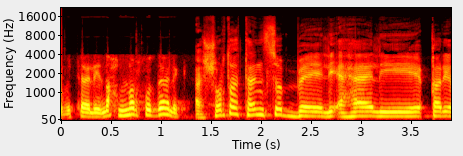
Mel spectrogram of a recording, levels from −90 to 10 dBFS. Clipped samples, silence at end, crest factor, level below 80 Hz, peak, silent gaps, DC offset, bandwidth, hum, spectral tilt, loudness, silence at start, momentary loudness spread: under 0.1%; 0 s; 14 dB; -56 dBFS; 0 dBFS; none; under 0.1%; 15.5 kHz; none; -6 dB/octave; -15 LUFS; 0 s; 4 LU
